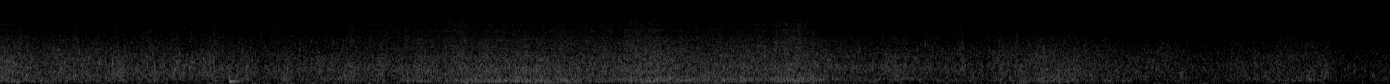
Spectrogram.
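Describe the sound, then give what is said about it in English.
Steady ocean surf washes in and out, a broad continuous rush of breaking waves with gentle swells in loudness around the middle, with no voices. “You know, and for us is, when the wave coming in, you just draw in that peace that God has there for, you know, for those creatures and for us.”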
